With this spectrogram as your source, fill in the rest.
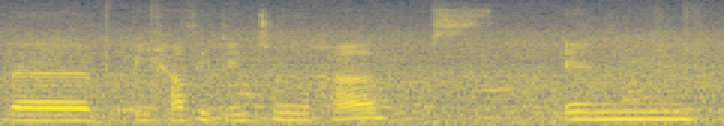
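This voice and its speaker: A woman's voice: medium pitch, fairly even intonation, slow pace, vocal fry. A woman of twenty-five with a Samoan accent, giving short, hesitant answers in a casual interview. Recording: loud room hum and background noise.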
